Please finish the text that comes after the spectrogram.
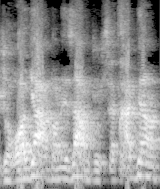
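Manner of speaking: very loud, exasperated, worked-up outburst. Answering viewers who ask why they don't look in the trees, getting worked up. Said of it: "Excusez-moi, je m'énerve".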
